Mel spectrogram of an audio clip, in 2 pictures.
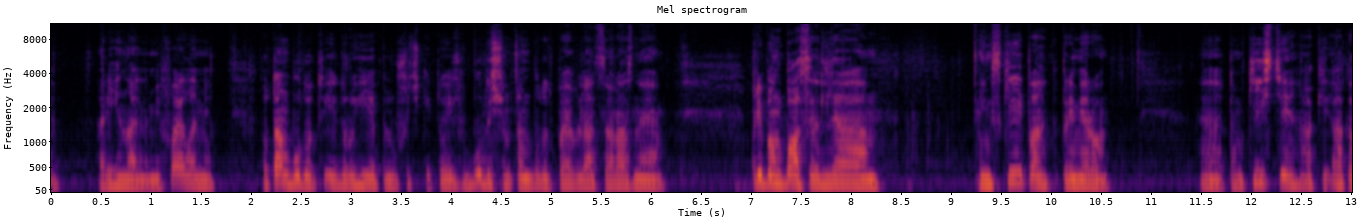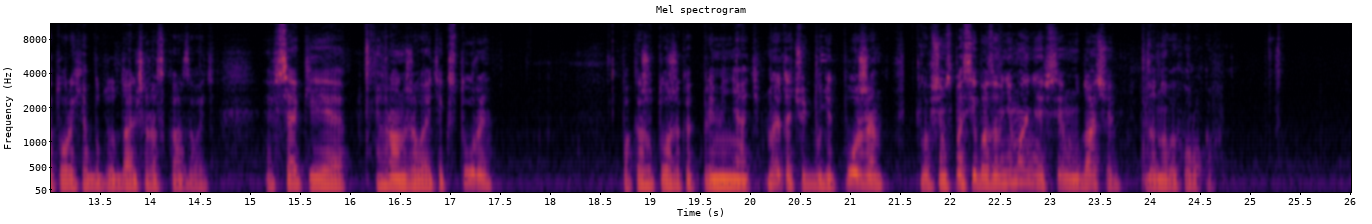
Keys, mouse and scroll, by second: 25.2 click.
